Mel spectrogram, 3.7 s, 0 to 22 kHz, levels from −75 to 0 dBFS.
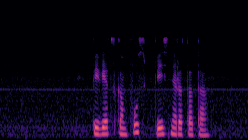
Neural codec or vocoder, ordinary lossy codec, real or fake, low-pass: none; none; real; 7.2 kHz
